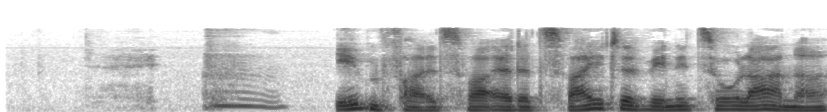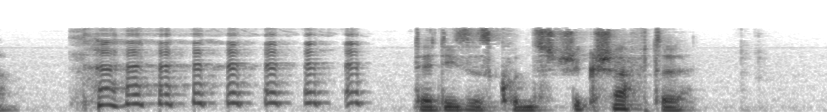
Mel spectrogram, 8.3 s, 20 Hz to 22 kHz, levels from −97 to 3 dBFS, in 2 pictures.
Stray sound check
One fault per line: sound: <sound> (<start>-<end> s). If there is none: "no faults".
sound: throat clearing (1.0-1.5 s)
sound: laugh (4.5-6.0 s)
